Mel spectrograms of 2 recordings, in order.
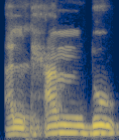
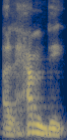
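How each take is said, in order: First: The final d is followed by u. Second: The final d is followed by i. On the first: The speaker calls it right. "الصحيح" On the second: The speaker calls it wrong. "أو بكسرها"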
